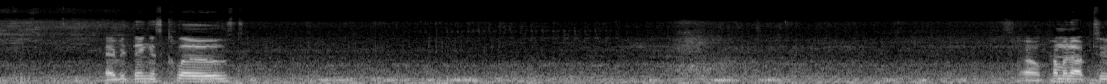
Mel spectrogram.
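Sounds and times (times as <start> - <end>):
car driving on city street: 0.0 - 11.0.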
